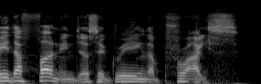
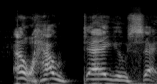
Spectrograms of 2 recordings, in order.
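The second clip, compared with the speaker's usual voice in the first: flustered, indignant merchant voice, higher pitch; 9 semitones higher than usual. Voicing a merchant who takes offence: flustered merchant voice. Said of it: "the merchant gets quite flustered".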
